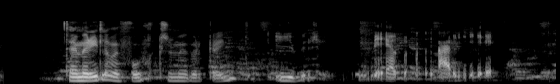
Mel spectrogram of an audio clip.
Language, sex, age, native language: Icelandic, male, 12, Icelandic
